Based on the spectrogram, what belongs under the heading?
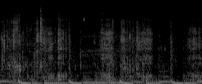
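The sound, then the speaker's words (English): Steady, crisp crunching as someone chews a barbecue potato chip, with bright crackly bursts repeating about twice a second over a low chewing thump. No one speaks. “These taste like a Ruffles barbecue chip.”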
